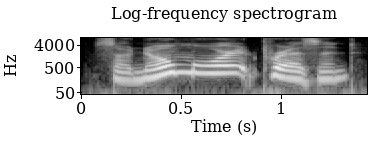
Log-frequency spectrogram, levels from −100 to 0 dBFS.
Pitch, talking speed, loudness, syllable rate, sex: 235 Hz, 210 wpm, -16 LUFS, 4.7 syllables/s, female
